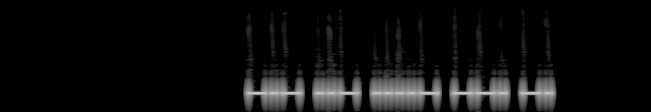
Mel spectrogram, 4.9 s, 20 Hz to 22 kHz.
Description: Morse code, heard as a keyed tone, about 28 wpm, 700 Hz. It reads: KU4GN
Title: USA Call Signs - 5 Characters - Repeated 3x - 28wpm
